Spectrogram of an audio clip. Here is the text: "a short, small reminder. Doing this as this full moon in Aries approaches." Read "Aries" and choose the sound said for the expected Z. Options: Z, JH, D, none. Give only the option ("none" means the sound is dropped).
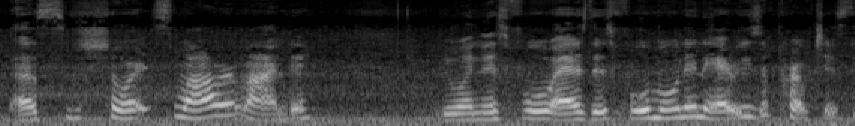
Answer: Z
